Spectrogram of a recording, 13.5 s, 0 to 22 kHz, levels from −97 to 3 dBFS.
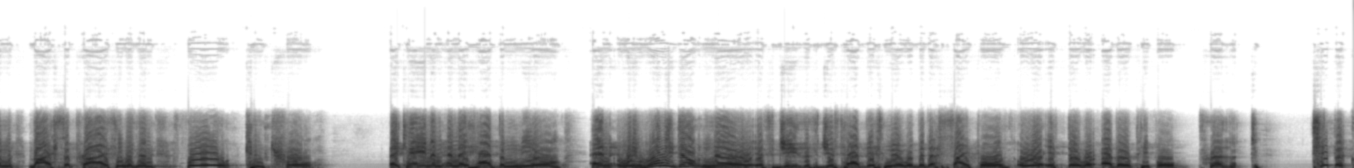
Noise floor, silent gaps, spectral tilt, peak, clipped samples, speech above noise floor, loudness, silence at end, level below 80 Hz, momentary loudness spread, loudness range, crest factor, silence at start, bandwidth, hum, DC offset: -56 dBFS; none; -5 dB/octave; 0 dBFS; under 0.1%; 47 dB; -9 LUFS; 0 s; -42 dBFS; 6 LU; 2 LU; 10 dB; 0 s; 7.8 kHz; none; under 0.1%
